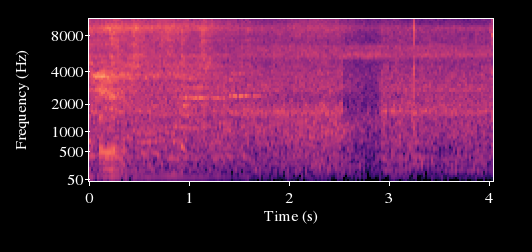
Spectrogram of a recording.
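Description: A short group shout, then steady outdoor background noise with no clear source.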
